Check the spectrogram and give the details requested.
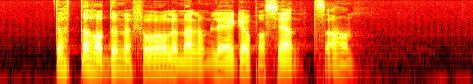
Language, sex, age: Norwegian, male, 21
